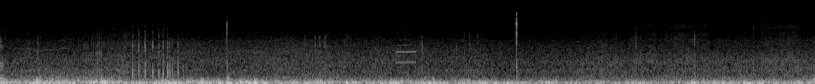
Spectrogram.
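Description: Wind buffeting the microphone in flight: a steady low rumble, with a couple of faint clicks and a brief faint beep about halfway through.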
